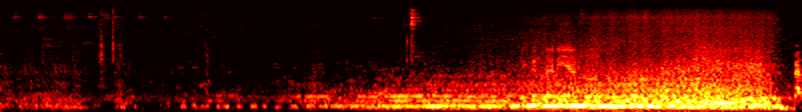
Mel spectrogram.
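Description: A few light clicks, then a loud motor drone with a steady humming pitch swells over about two seconds, holds, and cuts off suddenly just before the end.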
